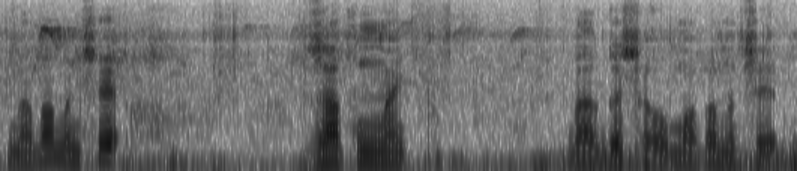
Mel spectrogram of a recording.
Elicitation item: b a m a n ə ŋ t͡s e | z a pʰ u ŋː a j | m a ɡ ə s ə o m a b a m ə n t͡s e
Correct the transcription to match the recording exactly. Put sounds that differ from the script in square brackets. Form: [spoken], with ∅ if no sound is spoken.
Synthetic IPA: [m] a [b] a [m] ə [n] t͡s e | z a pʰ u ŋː a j | [b] a ɡ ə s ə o m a b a m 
